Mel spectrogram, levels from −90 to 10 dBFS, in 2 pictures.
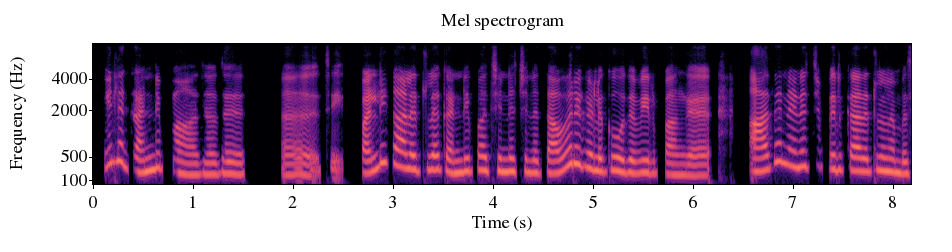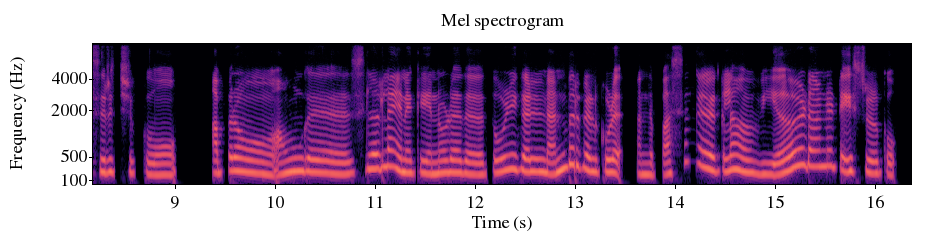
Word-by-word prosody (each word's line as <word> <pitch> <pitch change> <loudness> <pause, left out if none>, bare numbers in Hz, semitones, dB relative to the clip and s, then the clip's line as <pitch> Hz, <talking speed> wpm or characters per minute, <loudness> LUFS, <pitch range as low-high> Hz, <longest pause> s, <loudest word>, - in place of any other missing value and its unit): இல்ல. 405 +3 0 0.2
கண்டிப்பா. 235 0 0 0.2
அதாவது 195 +2 -2 0.7
அ - - -2 0.3
சி - - -7 0.3
பள்ளிக்காலத்தில 275 - +3
கண்டிப்பா 235 +4 0
சின்ன 240 -1 +2
சின்ன 220 -2 -1
தவறுகளுக்கு 265 - +2
உதவியிருப்பாங்க. 210 -4 -1 0.7
அத 255 +7 +2 0.2
நினச்சு 320 +1 -1
பிற்காலத்தில 255 -2 +2
நம்ம 215 -2 +1
சிரிச்சுக்குவோம். 210 -5 -3 0.4
அப்புறம் 240 +1 +1 0.3
அவுங்க 240 +3 +1 0.5
சிலர்லாம் 285 +2 +1
எனக்கு 220 0 0
என்னோட 215 +2 +1
த 200 - +1 0.2
தோழிகள் 245 0 +2 0.2
நண்பர்கள் 270 - +2
கூட 225 - +4 0.3
அந்த 190 -1 -2
பசங்களுக்குலாம் 270 - 0 0.2
வியர்டான 325 - +1
டேஸ்ட் 235 -1 0
இருக்கும். 205 -3 -5
240 Hz, 110 wpm, -24 LUFS, 215-280 Hz, 0.7 s, கூட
